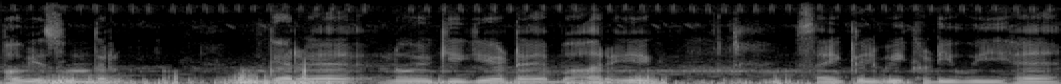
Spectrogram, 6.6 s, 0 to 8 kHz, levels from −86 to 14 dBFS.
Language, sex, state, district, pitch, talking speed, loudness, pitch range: Hindi, male, Rajasthan, Bikaner, 130 Hz, 135 wpm, -23 LUFS, 125-135 Hz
